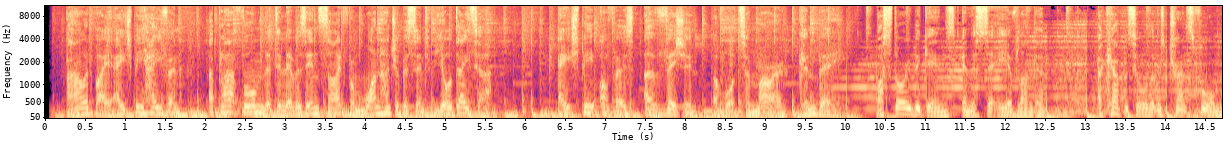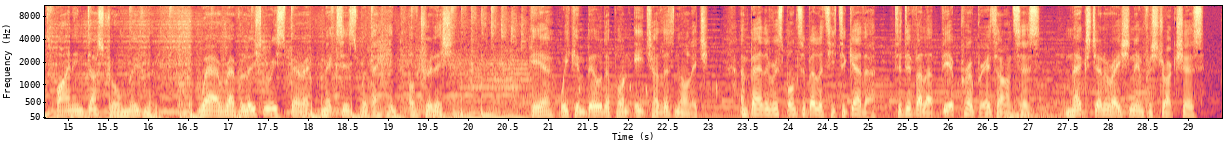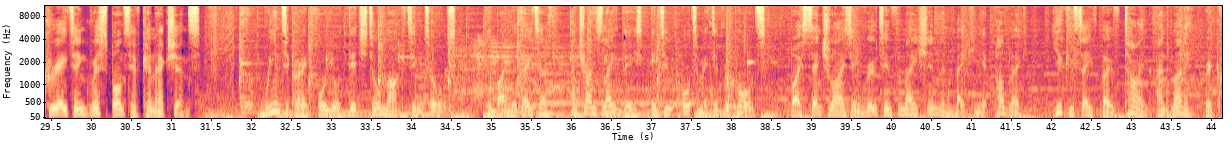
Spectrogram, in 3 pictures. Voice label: English British corporate videos

